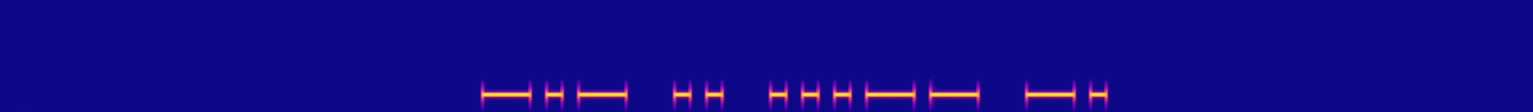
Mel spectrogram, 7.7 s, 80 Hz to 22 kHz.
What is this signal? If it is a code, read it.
Morse code, heard as a keyed tone, about 15 wpm, 700 Hz. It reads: KI3N
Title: USA Call Signs - 4 Characters - 15wpm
